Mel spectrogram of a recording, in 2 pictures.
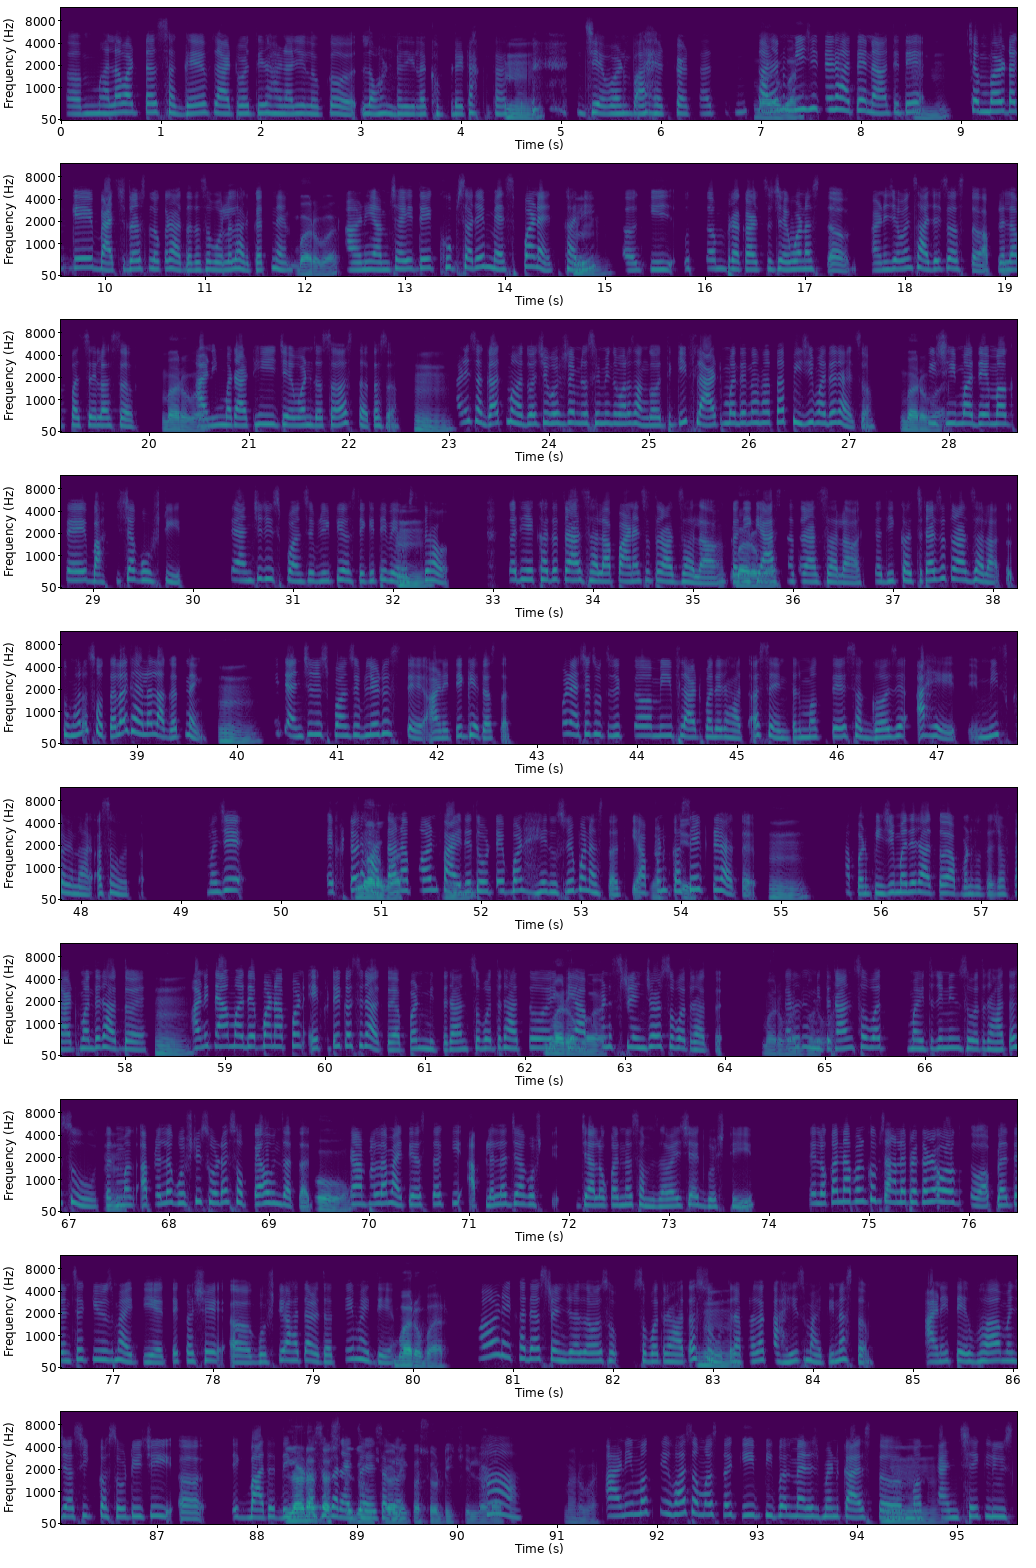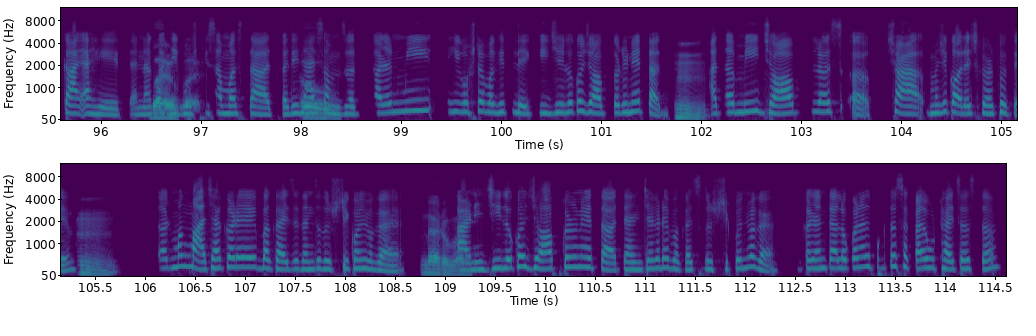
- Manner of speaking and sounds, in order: laughing while speaking: "लॉन्ड्रीला कपडे टाकतात. जेवण बाहेर करतात"; in English: "बॅचलर्स"; in English: "मेस"; tapping; other noise; in English: "रिस्पॉन्सिबिलिटी"; in English: "रिस्पॉन्सिबिलिटी"; other background noise; in English: "स्ट्रेंजरसोबत"; in English: "क्यूज"; in English: "स्ट्रेंजरजवळ"; in English: "पिपल मॅनेजमेंट"; in English: "क्यूज"
- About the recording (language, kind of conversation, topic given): Marathi, podcast, एकटे राहण्याचे फायदे आणि तोटे कोणते असतात?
